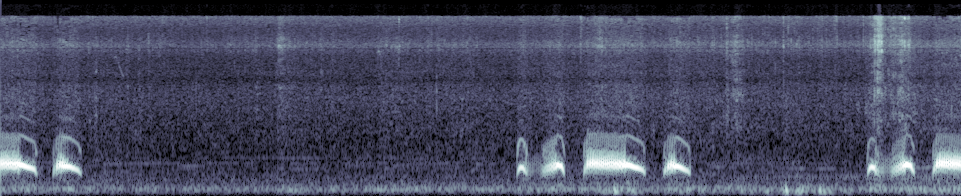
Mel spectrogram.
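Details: A gifted, trained spotted dove repeats its cooing phrase three times: paired short hoots, a long mellow coo and a closing note, with quiet pauses between phrases.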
